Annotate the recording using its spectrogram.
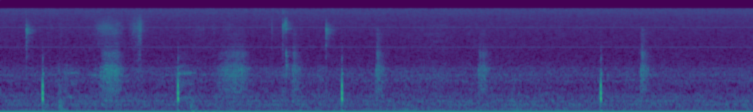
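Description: A man speaks quietly and briefly, close to a microphone.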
